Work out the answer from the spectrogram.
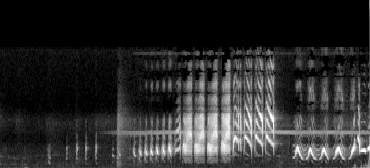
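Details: Horsfield's bush lark singing in a rolling style: scattered soft chirps build into a quick trill and a harsh buzzy burst, followed by wavering looping whistled notes.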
